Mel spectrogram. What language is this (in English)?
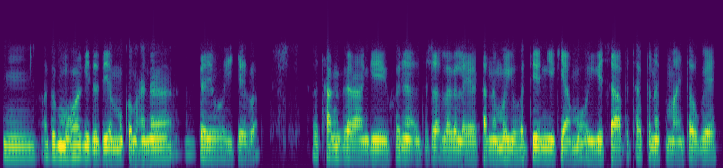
Manipuri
